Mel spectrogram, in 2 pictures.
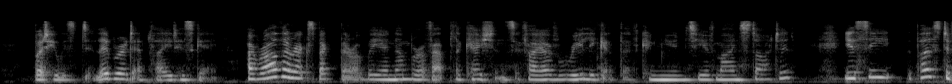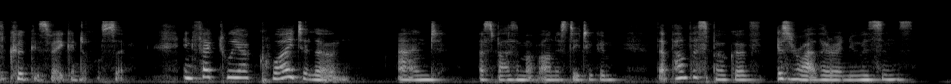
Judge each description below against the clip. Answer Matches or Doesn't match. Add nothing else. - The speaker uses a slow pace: Doesn't match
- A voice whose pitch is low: Doesn't match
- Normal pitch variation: Matches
